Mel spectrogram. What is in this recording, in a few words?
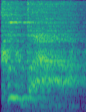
announcer; koopa; ssbm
